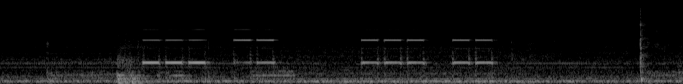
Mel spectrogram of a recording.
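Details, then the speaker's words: Ventilator leak alarm, the most common ventilator alarm, triggered by a leaking or disconnected breathing circuit: a repeating electronic beep pattern in a quiet room; a persisting alarm leads to a disconnect alert. "이 열람은 가장 많이 생기는 암으로 열람 있다면 제일 첫 번째로 어디가 새고 있는지 확인해야합니다 기존의 압력에 한손을 정하여 옆에 분명히 나는 경우 최후의 공개가 새거나 혹은 연결이 안된 것을 감지하는 경우에 알람이 울립니다"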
